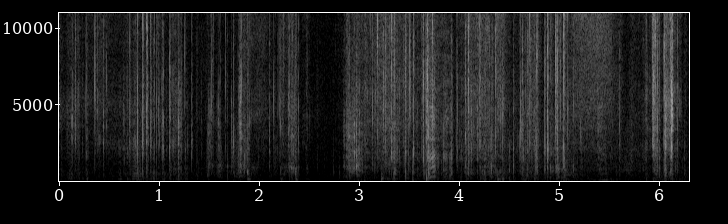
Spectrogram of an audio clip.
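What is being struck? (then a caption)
Hardcover book with plastic-covered paper dust jacket. Fingertips with long white-tipped nails handle a large hardcover library book, "Dreadnought," with a glossy plastic-covered paper dust jacket, then open it and turn its paper pages by hand. Quiet, bright crinkles and papery rustles come in dense bursts, with a brief pause midway before the page turns resume. A few sharper crackles stand out near the end.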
